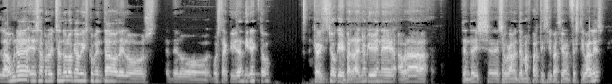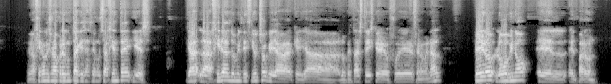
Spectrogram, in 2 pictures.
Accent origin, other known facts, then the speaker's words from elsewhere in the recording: Tarragona, Catalonia, Spain; soy de Tarragona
